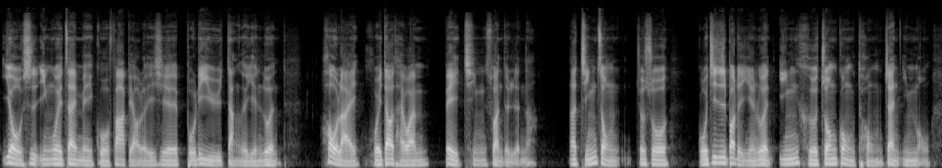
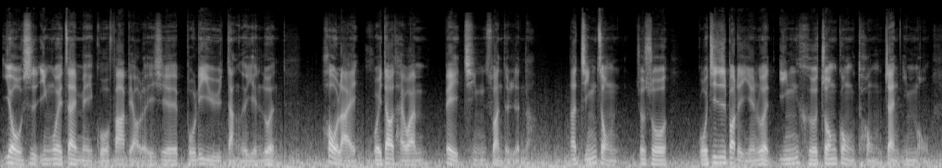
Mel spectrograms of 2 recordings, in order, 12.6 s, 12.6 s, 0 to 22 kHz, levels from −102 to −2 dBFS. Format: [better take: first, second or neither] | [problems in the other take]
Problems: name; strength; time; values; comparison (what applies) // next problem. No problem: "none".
first | wind noise on the microphone; occasional gusts; 20 dB below the speech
